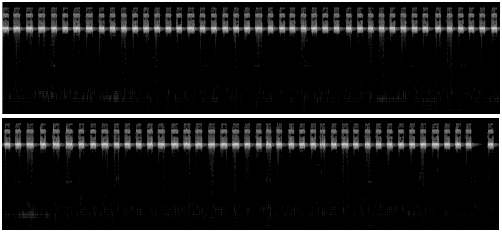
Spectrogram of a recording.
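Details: Steady chirping of a male cricket: a long run of short, shrill, evenly spaced pulses at roughly four per second, with a faint upper overtone and a brief pause at the very end. Nothing else is heard.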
